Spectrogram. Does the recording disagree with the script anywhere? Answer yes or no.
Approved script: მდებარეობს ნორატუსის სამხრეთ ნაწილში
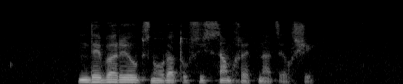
no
